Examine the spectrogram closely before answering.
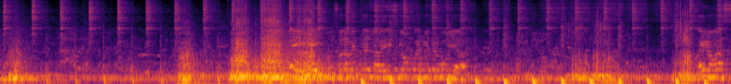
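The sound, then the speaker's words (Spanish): Car engine revving through a loud exhaust during a noisy-exhaust measurement at a car event, with repeated throttle blips and a longer surging rev near the middle over a constant crowd murmur. “Categoría escape ruidoso. Último vehículo. Para el motor”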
